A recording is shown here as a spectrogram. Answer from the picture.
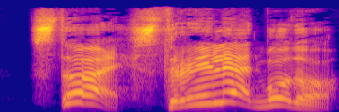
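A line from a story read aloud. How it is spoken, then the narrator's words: Shouted. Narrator (Russian): закричал я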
